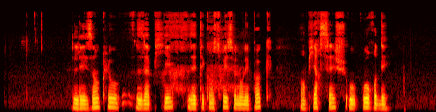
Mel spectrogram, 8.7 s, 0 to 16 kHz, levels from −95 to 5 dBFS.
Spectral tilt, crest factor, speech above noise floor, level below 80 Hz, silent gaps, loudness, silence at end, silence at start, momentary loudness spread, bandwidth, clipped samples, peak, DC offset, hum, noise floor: -5 dB/octave; 22 dB; 41 dB; -60 dBFS; none; -33 LUFS; 0.95 s; 1.45 s; 12 LU; 11.5 kHz; under 0.1%; -12 dBFS; under 0.1%; none; -73 dBFS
